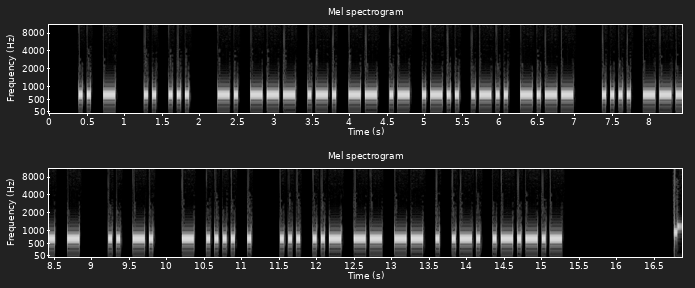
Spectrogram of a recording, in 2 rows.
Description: Morse code, heard as a keyed tone, about 22 wpm, 700 Hz. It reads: IT IS NORMALLY HOT IN THE SUMMER.
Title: Sentences from Top 1000 Words - Review Part 6 - 22wpm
